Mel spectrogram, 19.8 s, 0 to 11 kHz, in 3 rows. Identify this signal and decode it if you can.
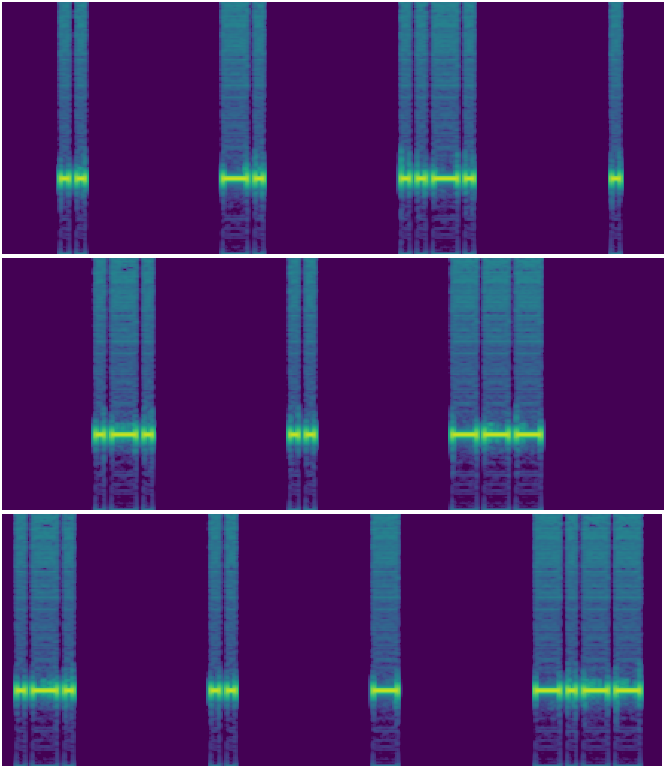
Morse code, heard as a keyed tone, about 15 wpm, spaced as for 5 wpm, 1000 Hz. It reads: INFERIORITY
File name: qotdfiles / 5wpm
